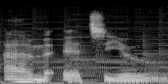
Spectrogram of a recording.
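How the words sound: It is said in a put-on sexy voice.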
